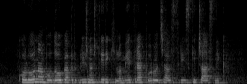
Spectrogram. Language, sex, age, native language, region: Slovenian, female, 18-29, Slovenian, Savinja region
